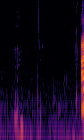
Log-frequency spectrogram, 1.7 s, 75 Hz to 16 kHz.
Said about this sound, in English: I think it's a chip, to be honest with you. It is 100% the texture of the chip. It is a very loud and crunchy chip.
